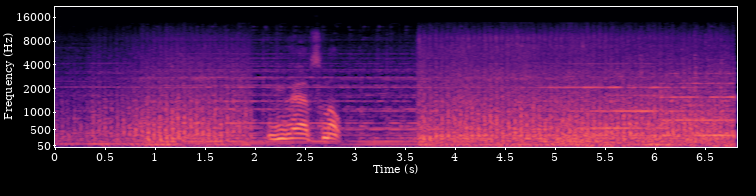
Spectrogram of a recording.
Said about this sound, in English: The smoke begins to swirl up from the grenades as two helicopters cruise high above the jungle canopy.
